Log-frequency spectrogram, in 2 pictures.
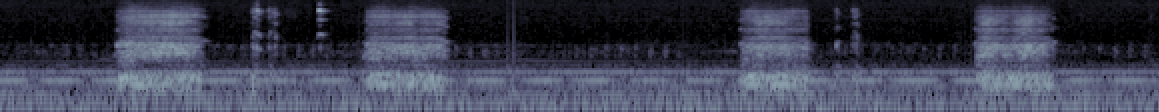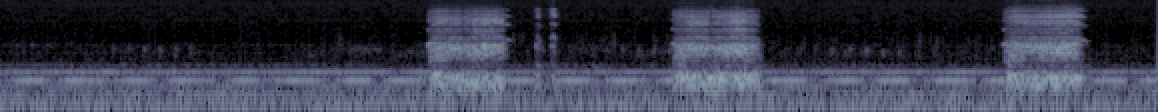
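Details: Wild barn owls in a monitored nest box make a series of short, harsh hissing rasps in loose pairs with uneven gaps, over a persistent low droning hum.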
